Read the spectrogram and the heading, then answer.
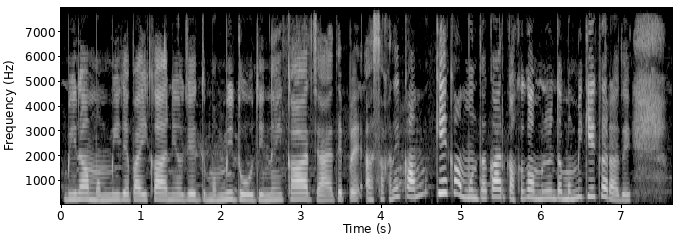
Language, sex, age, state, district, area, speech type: Dogri, female, 18-30, Jammu and Kashmir, Samba, rural, spontaneous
